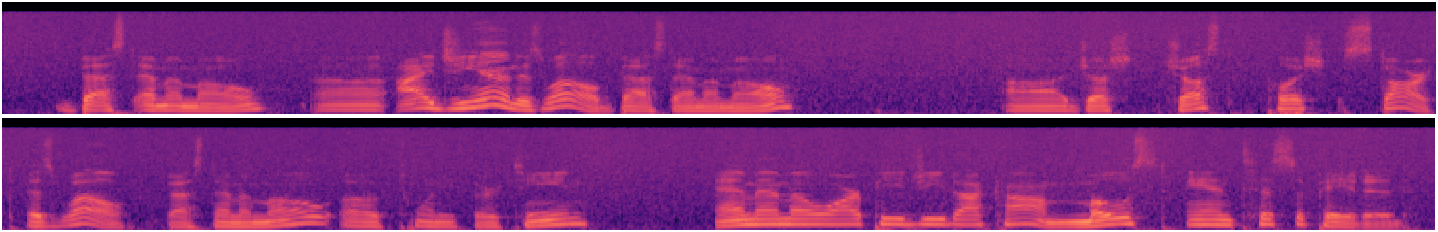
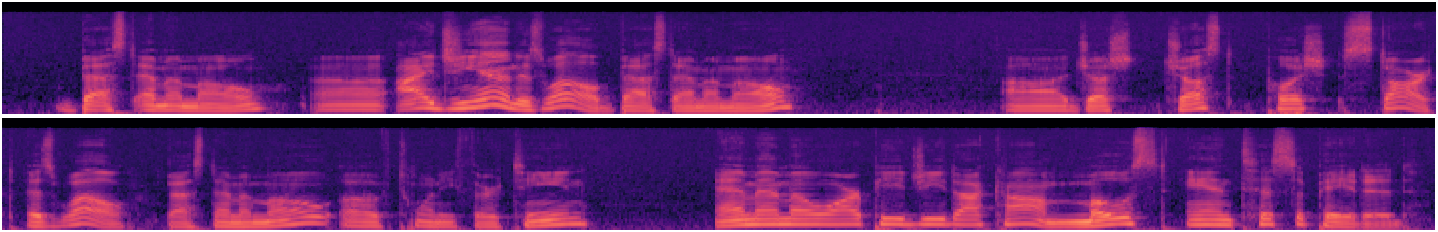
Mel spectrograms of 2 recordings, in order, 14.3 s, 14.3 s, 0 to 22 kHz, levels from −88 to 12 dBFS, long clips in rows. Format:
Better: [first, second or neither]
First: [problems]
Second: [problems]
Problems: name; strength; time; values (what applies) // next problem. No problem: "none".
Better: second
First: hiss; loud; throughout; 8 dB below the speech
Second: hiss; faint; throughout; 25 dB below the speech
